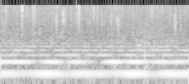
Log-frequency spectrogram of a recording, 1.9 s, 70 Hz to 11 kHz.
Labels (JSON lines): {"label": "biophony, midshipman", "recorder": "SoundTrap 500"}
